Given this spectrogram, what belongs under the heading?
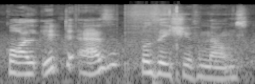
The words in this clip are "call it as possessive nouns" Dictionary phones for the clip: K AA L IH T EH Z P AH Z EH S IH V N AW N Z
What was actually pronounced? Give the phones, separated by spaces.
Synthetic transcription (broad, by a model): K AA L IH T EH Z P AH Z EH SH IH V N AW N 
